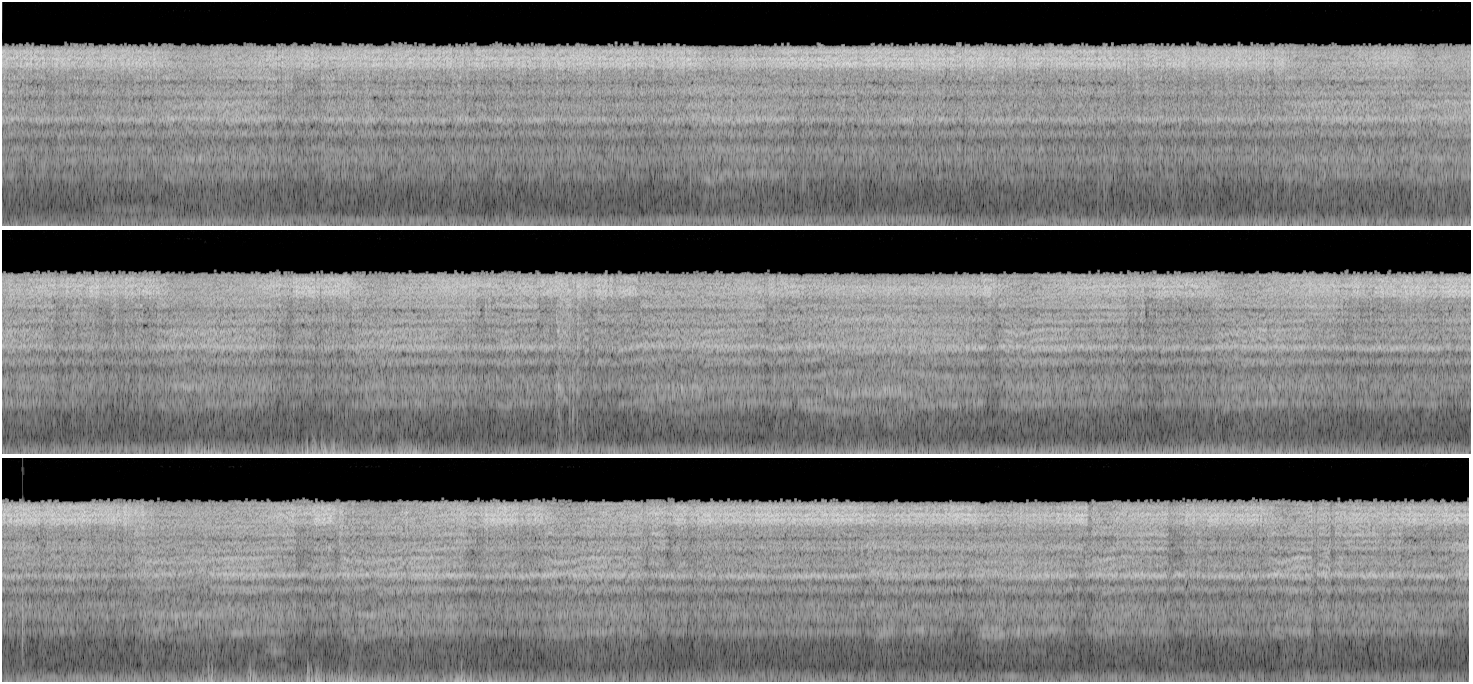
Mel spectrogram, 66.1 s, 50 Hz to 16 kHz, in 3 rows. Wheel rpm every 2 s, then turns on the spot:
120, 110, 110, 120, 110, 120, 120, 120, 110, 110, 110, 120, 110, 110, 110, 110, 110, 110, 120, 120, 110, 110, 120, 110, 110, 120, 120, 120, 110, 110, 110, 110, 120.
none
